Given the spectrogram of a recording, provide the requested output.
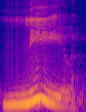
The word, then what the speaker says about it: kneel: Eel, kneel. Again, the K is silent.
